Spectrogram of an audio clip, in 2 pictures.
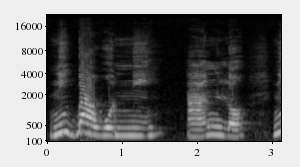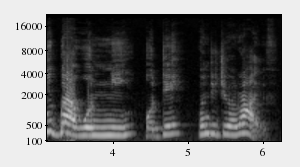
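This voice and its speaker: Woman, language teacher, somewhat high voice, step-by-step explanations, slow repeated examples, frequent check-ins. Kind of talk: online language lesson.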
